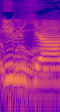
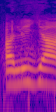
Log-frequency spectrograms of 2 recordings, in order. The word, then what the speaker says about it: Илья: А, мне ну, кажется, Илья уже, тоже, да? Наш сын Илья. Его тоже никогда не могли произносить. Алия они говорят.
